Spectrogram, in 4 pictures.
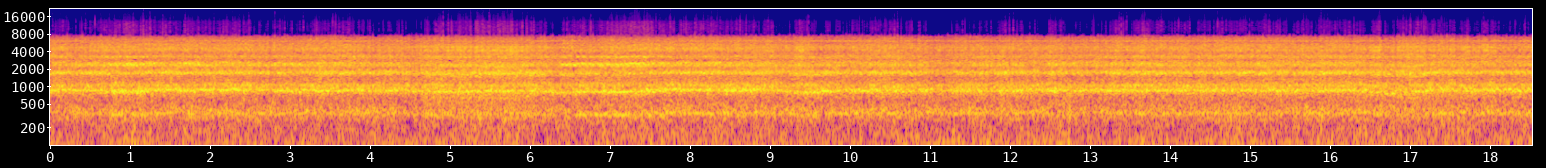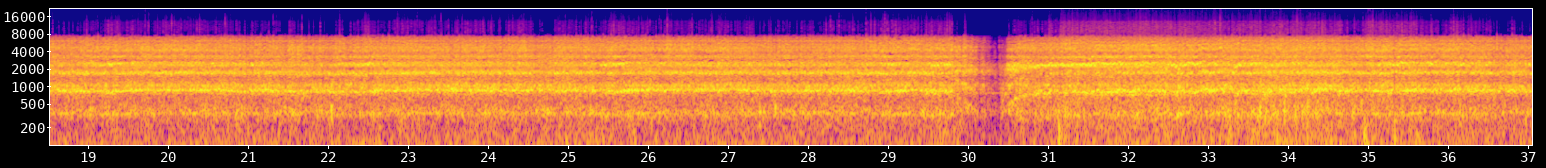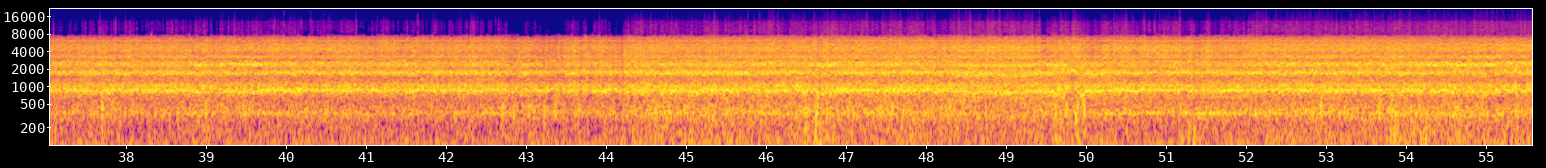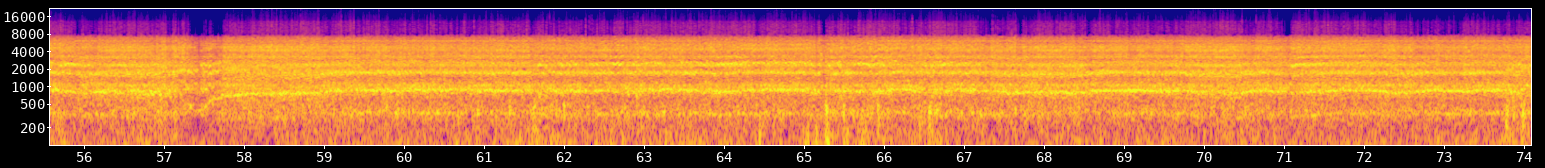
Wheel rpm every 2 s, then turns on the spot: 230, 240, 220, 220, 230, 230, 230, 230, 220, 230, 230, 220, 220, 230, 210, 140, 220, 230, 230, 240, 230, 230, 230, 230, 220, 230, 230, 220, 170, 200, 230, 230, 230, 220, 220, 220, 230.
none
